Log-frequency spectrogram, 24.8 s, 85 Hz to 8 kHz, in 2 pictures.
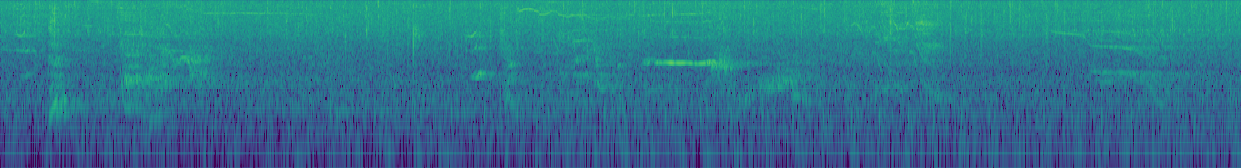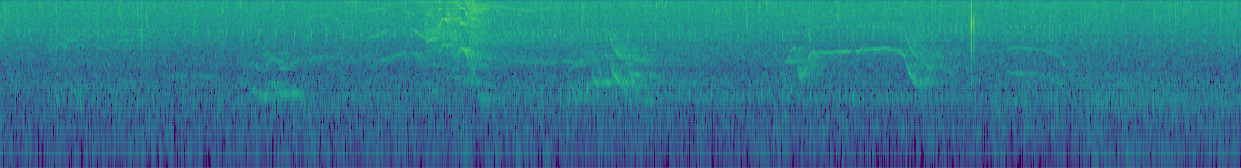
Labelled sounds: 0.0	0.4	killer whale, northern resident, G clan, 1.9 to 3.3 kHz
1.2	3.1	killer whale, northern resident, G clan, 0.78 to 5.6 kHz
4.7	5.9	killer whale, northern resident, G clan, 0.94 to 7.9 kHz
6.4	8.0	killer whale, northern resident, G clan, 0.78 to 5.7 kHz
8.7	9.5	killer whale, northern resident, G clan, 2.1 to 2.9 kHz
10.5	11.5	killer whale, northern resident, G clan, 0.94 to 3.5 kHz
14.8	15.5	killer whale, northern resident, G clan, 1.2 to 1.9 kHz
16.1	18.9	killer whale, northern resident, G clan, 0.78 to 7.8 kHz
20.5	22.0	killer whale, northern resident, G clan, 0.78 to 2.2 kHz
22.5	23.0	killer whale, northern resident, G clan, 1.0 to 2.3 kHz

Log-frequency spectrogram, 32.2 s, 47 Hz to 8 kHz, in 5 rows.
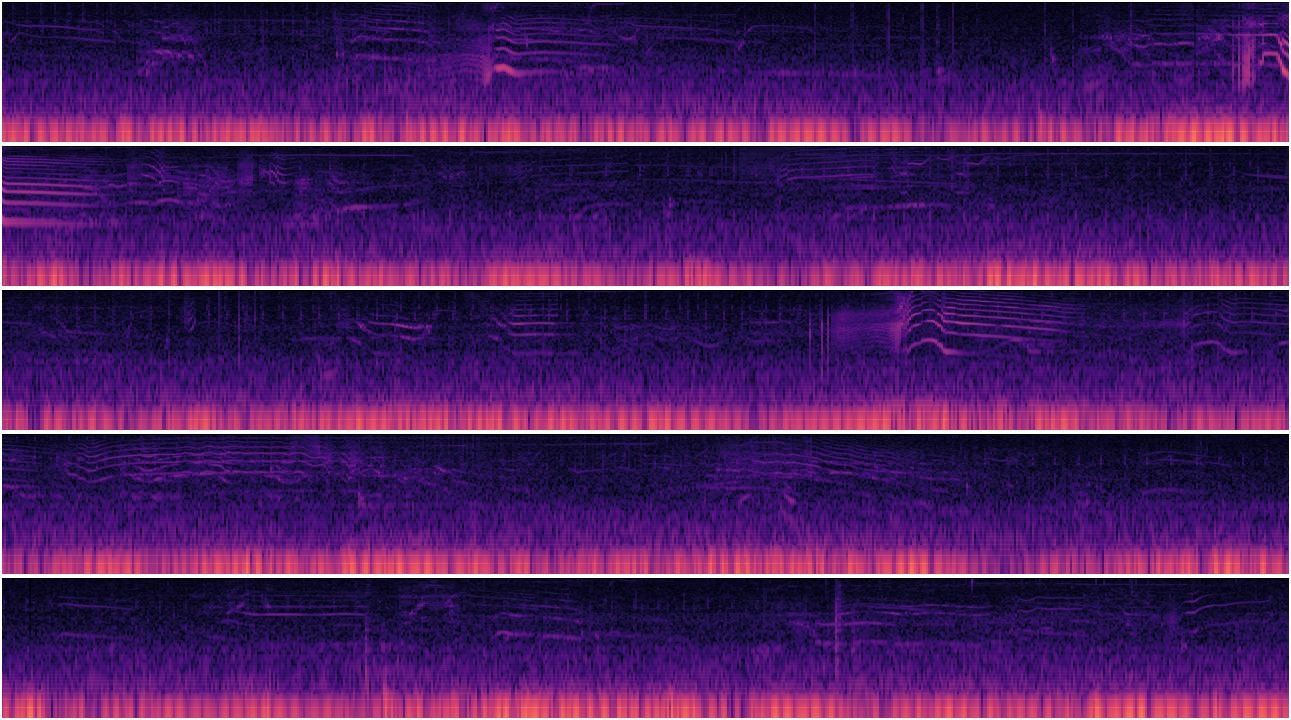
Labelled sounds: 0.0	4.3	killer whale, southern Alaska resident, 0.41 to 8.0 kHz
5.5	11.2	killer whale, southern Alaska resident, 0.32 to 8.0 kHz
12.5	13.7	killer whale, southern Alaska resident, 1.0 to 5.6 kHz
14.3	16.1	killer whale, southern Alaska resident, 0.73 to 8.0 kHz
16.5	16.9	killer whale, southern Alaska resident, 1.1 to 4.6 kHz
17.2	18.4	killer whale, southern Alaska resident, 0.50 to 8.0 kHz
18.7	22.0	killer whale, southern Alaska resident, 0.50 to 8.0 kHz
22.8	24.1	killer whale, southern Alaska resident, 0.69 to 7.4 kHz
25.0	25.4	killer whale, southern Alaska resident, 0.64 to 4.7 kHz
25.9	26.4	killer whale, southern Alaska resident, 0.69 to 5.5 kHz
26.7	28.7	killer whale, southern Alaska resident, 0.69 to 8.0 kHz
29.7	30.4	killer whale, southern Alaska resident, 0.60 to 4.5 kHz
30.7	32.1	killer whale, southern Alaska resident, 0.64 to 6.2 kHz

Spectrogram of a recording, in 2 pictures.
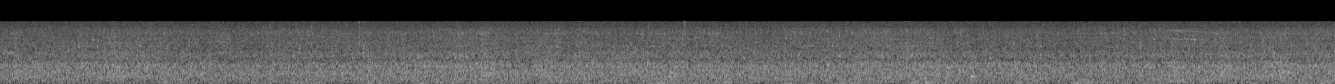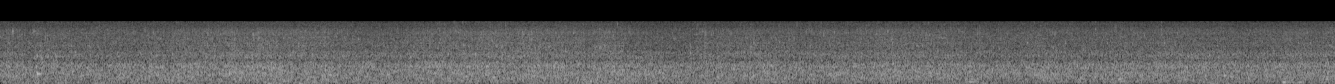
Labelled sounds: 5.4	5.7	Pacific white-sided dolphin, 4.1 to 4.3 kHz
11.6	12.0	Pacific white-sided dolphin, 3.1 to 5.1 kHz

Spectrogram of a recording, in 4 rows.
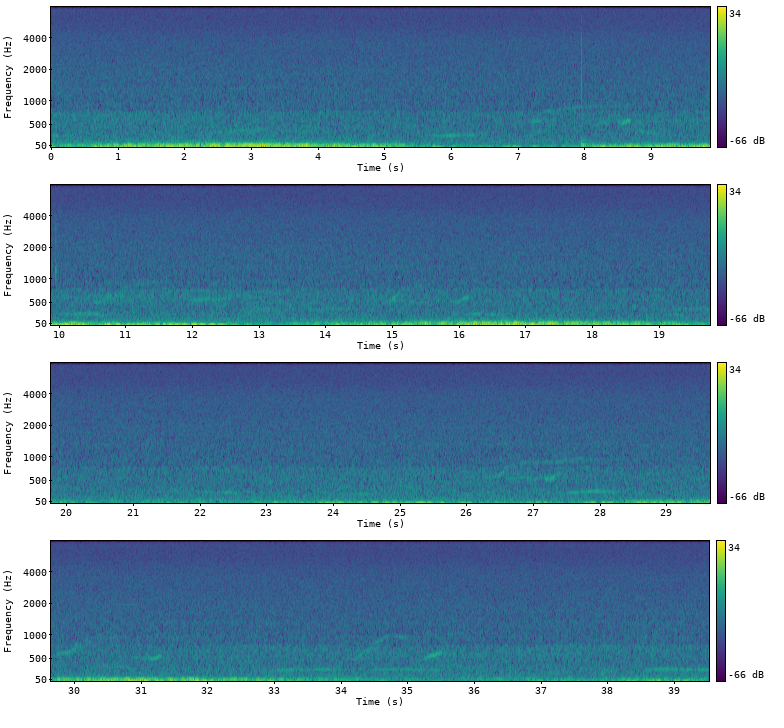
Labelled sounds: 34.5	34.7	humpback whale, 0.80 to 0.99 kHz

